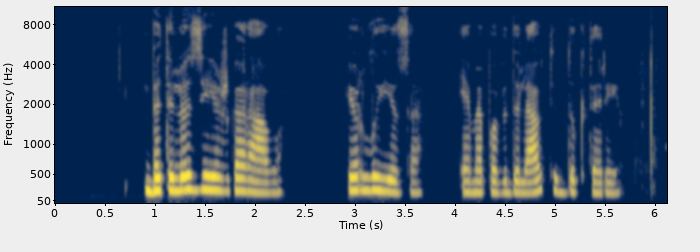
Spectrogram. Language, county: Lithuanian, Vilnius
